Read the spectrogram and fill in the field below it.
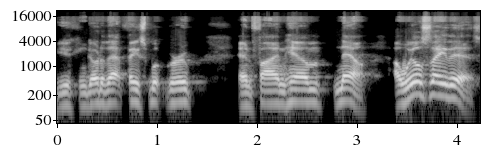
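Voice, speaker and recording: A man with a Southern US accent speaks at a fairly high pitch, recorded very cleanly against a silent background. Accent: Southern twang. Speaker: saltwater aquarium content creator. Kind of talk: live stream chat. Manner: casual.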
